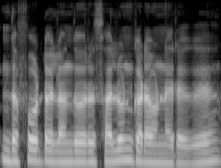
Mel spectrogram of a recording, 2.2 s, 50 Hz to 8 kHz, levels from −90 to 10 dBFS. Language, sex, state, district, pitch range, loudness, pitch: Tamil, male, Tamil Nadu, Kanyakumari, 130-145 Hz, -16 LUFS, 135 Hz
